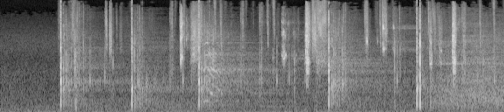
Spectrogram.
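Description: A tennis ball is struck hard with a racket, back and forth.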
